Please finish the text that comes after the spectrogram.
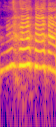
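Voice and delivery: high, drawn-out mock wail; exaggerated high-pitched crying noise; imitated bawling. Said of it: "and I'm bawling".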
